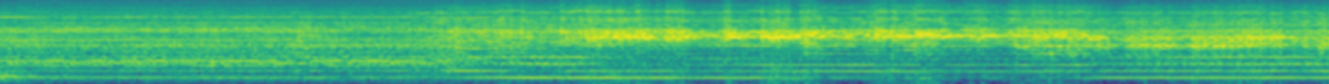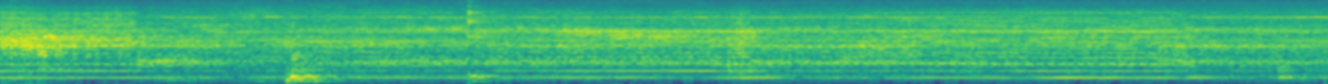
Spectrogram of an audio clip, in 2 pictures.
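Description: A wood lathe turns a wooden snowman: a steady motor hum with a continuous whirring, scraping cut that swells and eases over several seconds, close and fairly loud, with no talking.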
